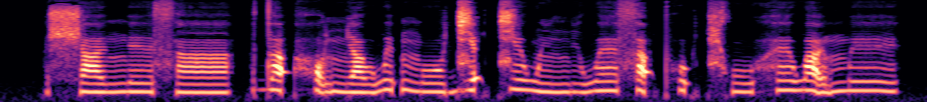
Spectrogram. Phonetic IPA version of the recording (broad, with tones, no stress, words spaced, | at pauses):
ʃa˨ɪ̯ŋe˨ɪ̯sã˨ | dä˦ʔ hɔ̰˦˨ɲa˨ʊ̯ wɪ˦ʔŋo˨ʊ̯ d͡ʑɛ˦ʔt͡ɕe˦wĩ˨ŋi˨ wɛ˦ sä˦ʔpʰʊ˦ʔt͡ɕʰu˨ hɛ˦wa̰˦˨ɪ̯ me˦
